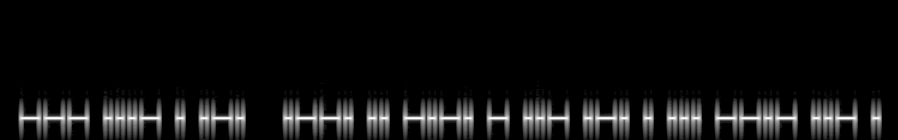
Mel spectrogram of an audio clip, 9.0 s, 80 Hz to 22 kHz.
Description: Morse code, heard as a keyed tone, about 21 wpm, 700 Hz. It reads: OVER PICTURESQUE
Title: Pangram Challenge v2 - 20wpm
